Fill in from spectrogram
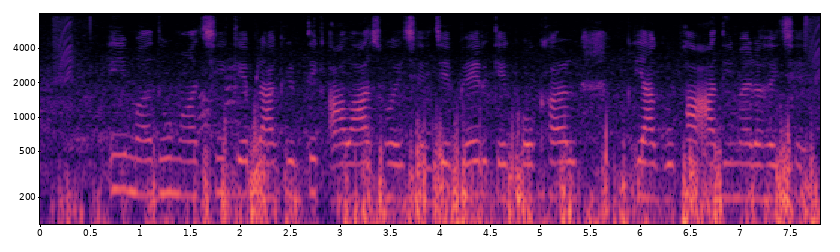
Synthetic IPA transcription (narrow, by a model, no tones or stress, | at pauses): iməd̪ʱumãt͡ʃʰikepɾakɾit̪ikawasɦojt͡ʃʰɛd͡ʒepeɾkekʰokʰəljaɡupʰaʔa̰d̪imeɾəɦɛt͡ʃʰɛ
